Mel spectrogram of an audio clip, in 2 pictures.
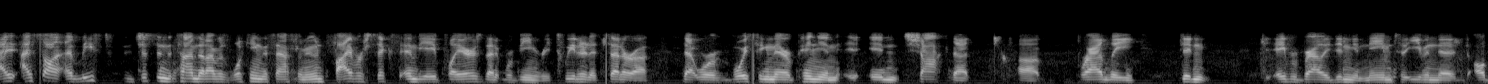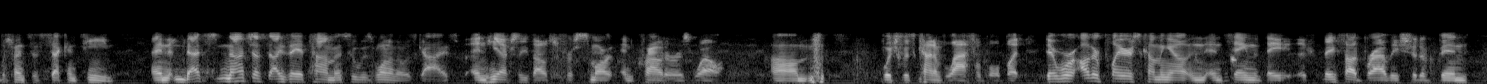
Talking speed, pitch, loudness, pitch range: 190 wpm, 110 Hz, -24 LUFS, 100-120 Hz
